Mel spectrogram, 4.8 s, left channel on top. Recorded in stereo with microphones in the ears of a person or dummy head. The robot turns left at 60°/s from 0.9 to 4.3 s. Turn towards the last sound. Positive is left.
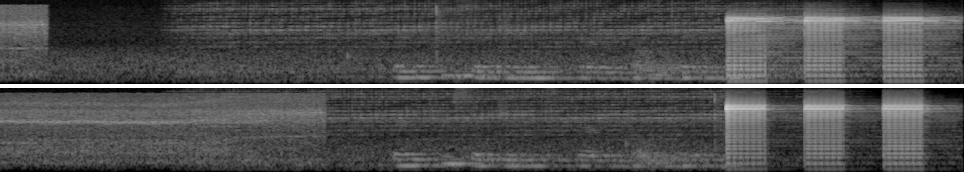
turn(degrees=-105)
